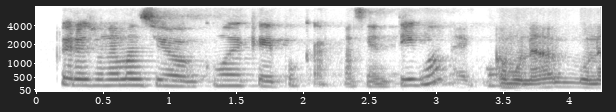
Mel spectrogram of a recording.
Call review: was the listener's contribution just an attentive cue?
No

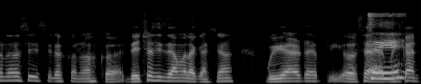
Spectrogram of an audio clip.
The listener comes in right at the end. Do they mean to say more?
No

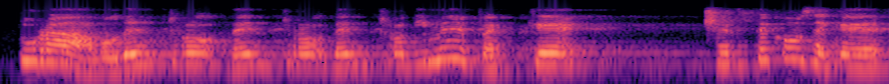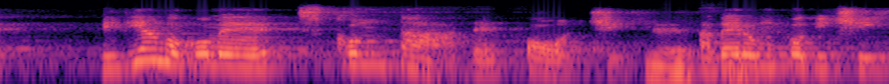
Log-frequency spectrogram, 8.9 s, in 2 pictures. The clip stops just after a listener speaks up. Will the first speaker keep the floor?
Yes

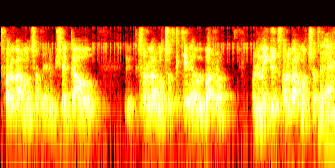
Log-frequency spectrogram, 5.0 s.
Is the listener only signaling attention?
Yes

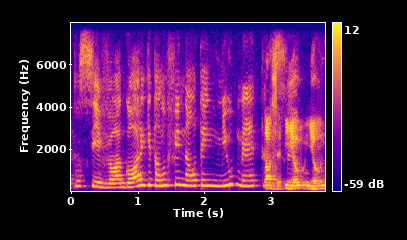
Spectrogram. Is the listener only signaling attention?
No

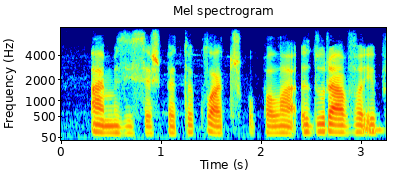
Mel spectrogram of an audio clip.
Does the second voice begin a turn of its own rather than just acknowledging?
No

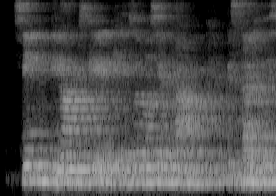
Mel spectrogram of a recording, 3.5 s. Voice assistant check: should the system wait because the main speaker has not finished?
Yes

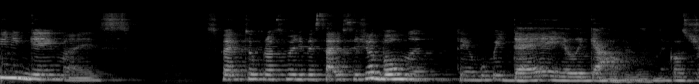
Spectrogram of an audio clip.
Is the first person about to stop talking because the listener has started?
Yes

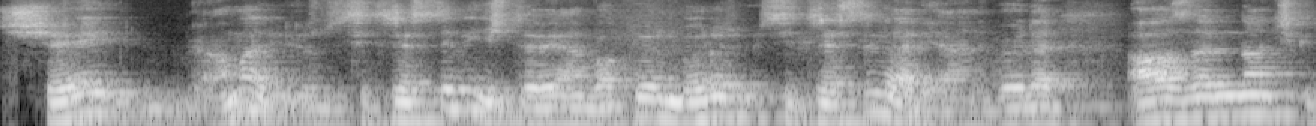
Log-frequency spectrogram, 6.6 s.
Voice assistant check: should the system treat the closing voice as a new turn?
No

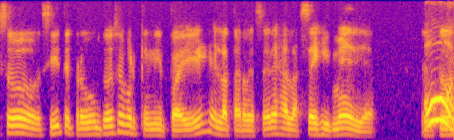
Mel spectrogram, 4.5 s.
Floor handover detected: Yes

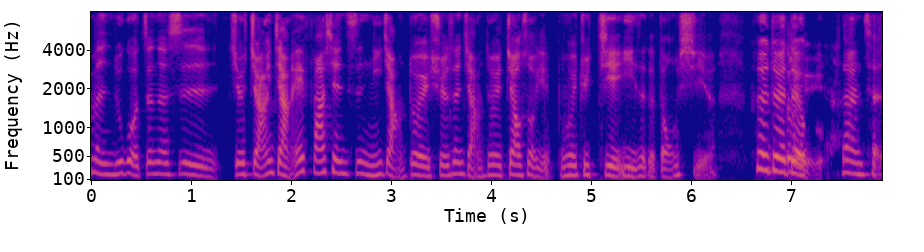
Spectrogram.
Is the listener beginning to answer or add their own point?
Yes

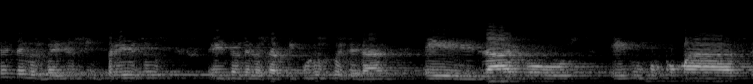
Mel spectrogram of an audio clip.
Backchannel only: Yes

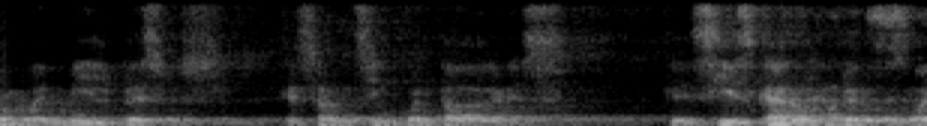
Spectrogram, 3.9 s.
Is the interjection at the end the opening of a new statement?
No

